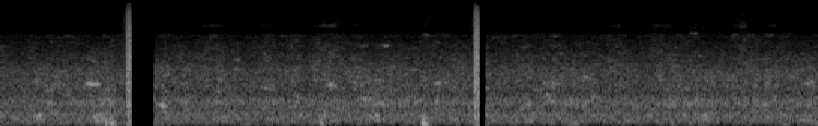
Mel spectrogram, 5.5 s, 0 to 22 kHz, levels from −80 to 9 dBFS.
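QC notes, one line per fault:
0.79–1.02 s and 3.13–3.23 s, wireless microphone squelch dropout: the radio link fades, hiss swells, then the receiver's squelch mutes the output for 159 ms and 48 ms. The static build-up before each hole distinguishes this from a clean digital dropout.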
